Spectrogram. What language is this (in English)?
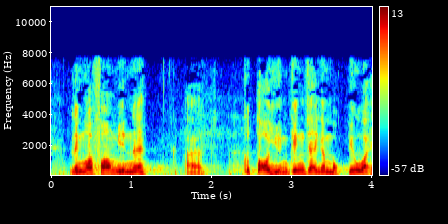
Cantonese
